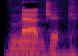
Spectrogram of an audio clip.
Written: magic

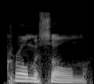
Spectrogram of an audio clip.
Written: chromosome

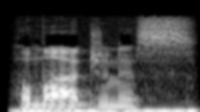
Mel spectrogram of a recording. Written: homogeneous

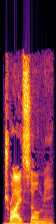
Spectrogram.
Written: trisomy

